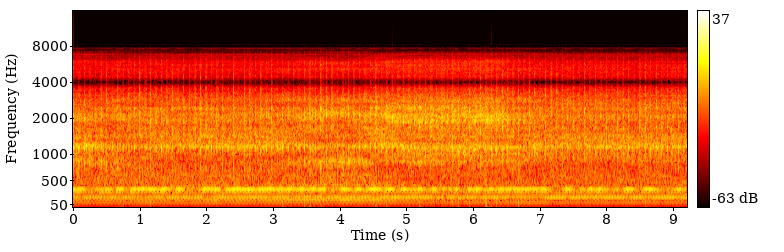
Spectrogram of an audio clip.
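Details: 2005 Yamaha R1 at idle: persistent regular metallic knock about three per second over bright mechanical clatter, still present after fitting an APE manual cam chain tensioner; owner suspects a spun rod bearing, not confirmed.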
